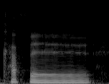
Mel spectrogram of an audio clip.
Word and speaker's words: Kaffee: Es ist ein Doppel-E, das heißt, es muss lang ausgesprochen werden. Kaffee.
